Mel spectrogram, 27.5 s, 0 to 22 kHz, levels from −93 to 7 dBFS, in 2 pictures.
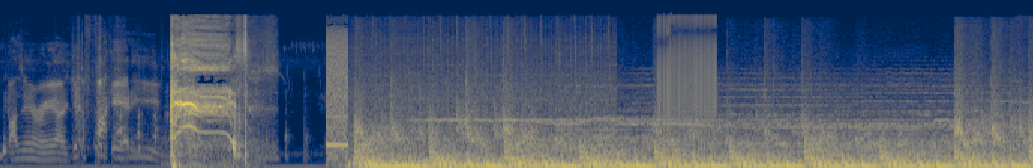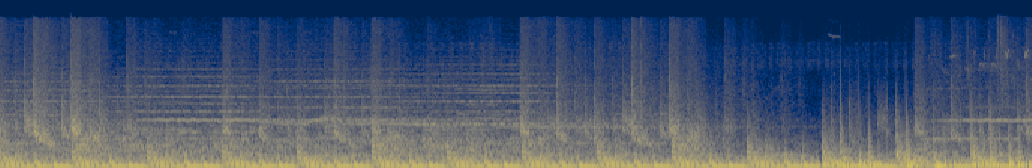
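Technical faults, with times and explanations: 8.75 to 9.55 s, buffer tearing: for just under a second the sound picks up a gritty, robotic buzz at 200 Hz. The program filling the ring buffer and the hardware reading it have slipped out of step, so they cross inside every period. That points to a period of about 5 ms. A small sliver of each buffer still holds audio from around 10 ms earlier, and the hard joins on either side repeat at the buffer rate, riding on the signal as that rattle.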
